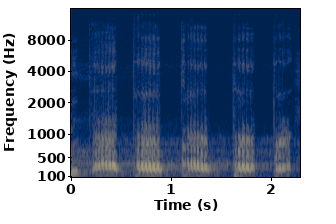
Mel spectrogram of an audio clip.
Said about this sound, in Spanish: Oiga eso. Usted ha oído las, palomitas,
